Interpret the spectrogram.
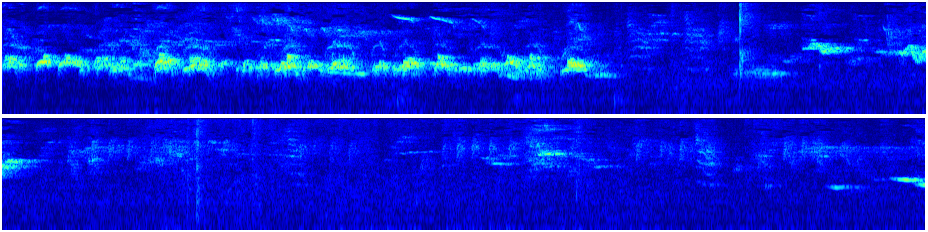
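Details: Captive European bee-eaters give a loud, continuous run of rolling, burry trills for about three seconds. Scattered shorter trilled notes and soft higher chirps follow, with a few faint clicks.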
